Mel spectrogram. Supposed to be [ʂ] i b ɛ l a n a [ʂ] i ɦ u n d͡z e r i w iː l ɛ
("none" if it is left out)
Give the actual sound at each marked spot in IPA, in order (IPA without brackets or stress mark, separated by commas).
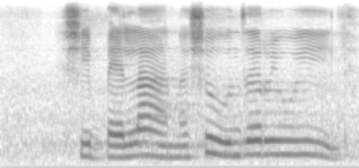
ʃ, ʃ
